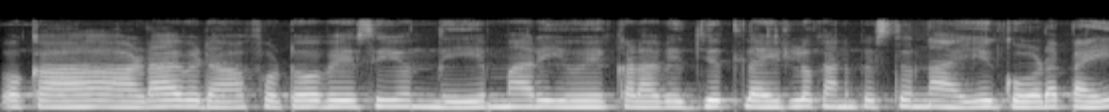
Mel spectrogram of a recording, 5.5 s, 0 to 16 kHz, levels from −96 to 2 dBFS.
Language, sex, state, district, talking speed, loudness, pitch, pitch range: Telugu, female, Andhra Pradesh, Srikakulam, 130 wpm, -14 LUFS, 195 Hz, 195-200 Hz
